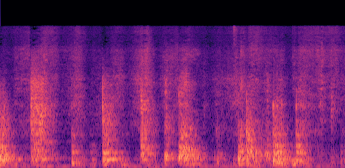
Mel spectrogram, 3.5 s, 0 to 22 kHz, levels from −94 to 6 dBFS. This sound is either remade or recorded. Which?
remade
